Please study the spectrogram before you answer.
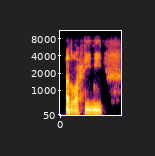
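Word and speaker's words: الرحيم: Kenapa Ar-Rahmani Ar-Rahimi dibacanya kasroh? Ar-Rahmani Ar-Rahimi. Karena Ar-Rahman dan Ar-Rahim adalah sifat Allah.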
